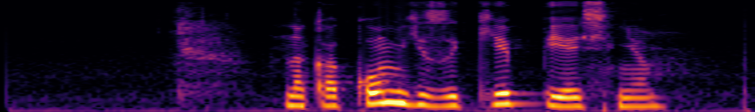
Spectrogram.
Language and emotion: Russian, neutral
